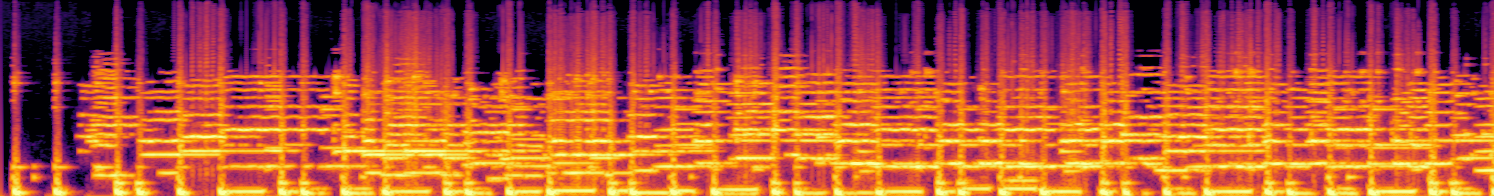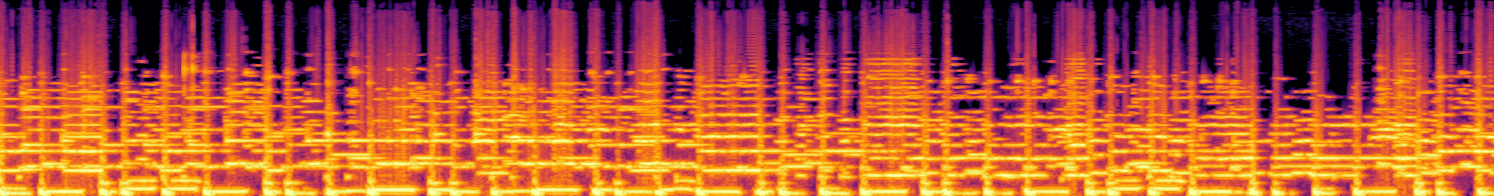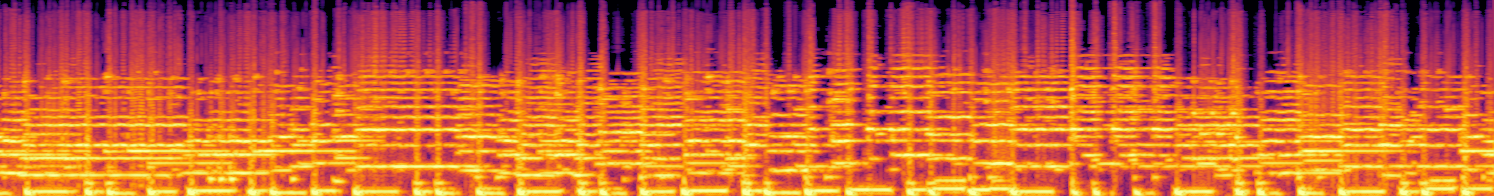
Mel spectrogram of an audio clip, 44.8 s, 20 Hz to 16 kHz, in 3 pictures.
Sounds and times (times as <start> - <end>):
Background music: 0.3 - 44.8.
